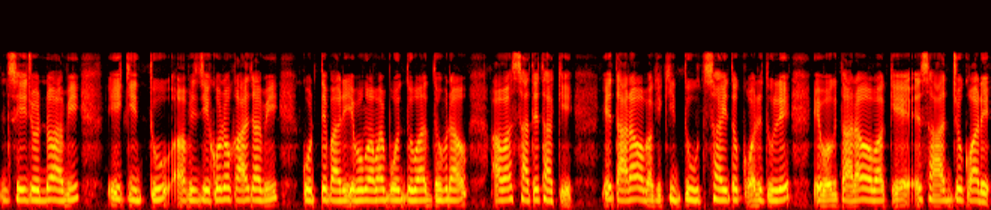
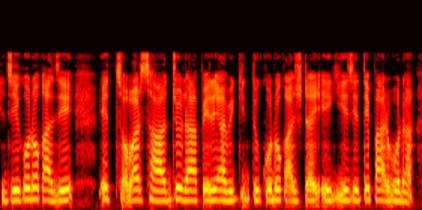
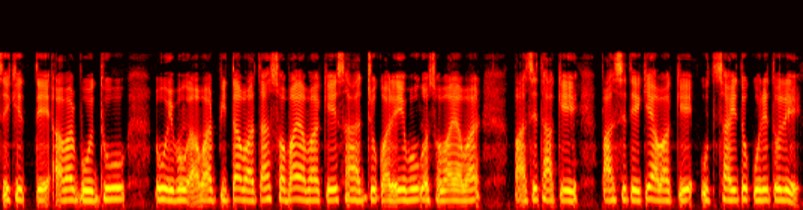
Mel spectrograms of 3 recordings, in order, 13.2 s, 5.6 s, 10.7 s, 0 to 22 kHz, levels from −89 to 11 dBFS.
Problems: background sounds at intervals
